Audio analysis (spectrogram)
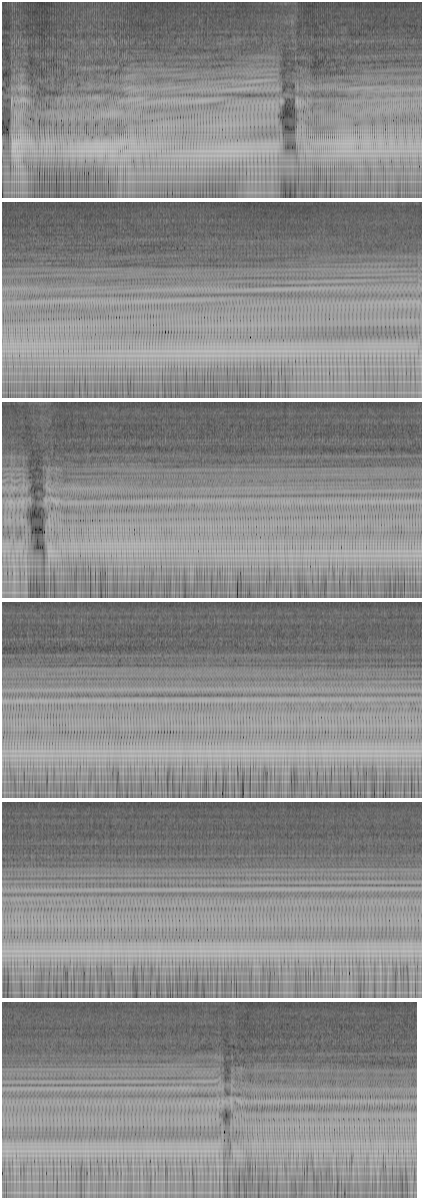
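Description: Honda Monkey motorcycle with an aftermarket intake, ridden uphill: a loud, continuous intake drone rising in pitch through the gears, with brief dips at each shift around three and nine seconds and again near the end.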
